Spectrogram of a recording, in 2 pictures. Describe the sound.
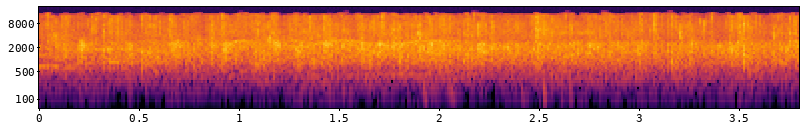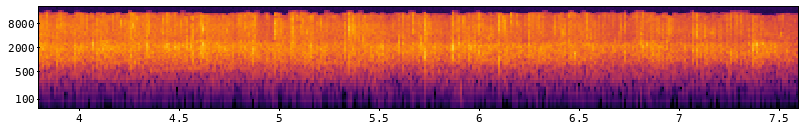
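A church audience applauds to welcome a visiting team to the stage, with loud, dense, continuous clapping that holds steady throughout without any pause.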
